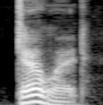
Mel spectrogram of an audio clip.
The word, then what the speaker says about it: Durward: so strongly about me durward when he used my surname he always accented the second syllable very strongly all you have to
